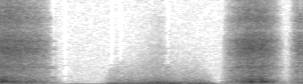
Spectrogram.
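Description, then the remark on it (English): A person mimics Joe Biden's sniffing: two sharp, airy inhales through the nose separated by a softer, breathy exhale, with no talking. “No, he just prefers sniffs.”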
